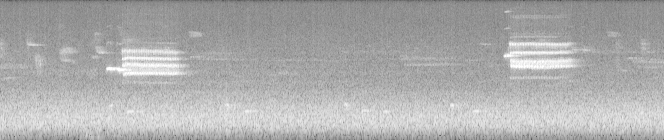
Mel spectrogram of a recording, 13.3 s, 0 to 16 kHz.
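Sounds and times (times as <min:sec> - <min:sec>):
Japanese robin singing: 0:00.0 - 0:04.7, 0:08.0 - 0:13.2
soft background hiss: 0:00.0 - 0:13.2.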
